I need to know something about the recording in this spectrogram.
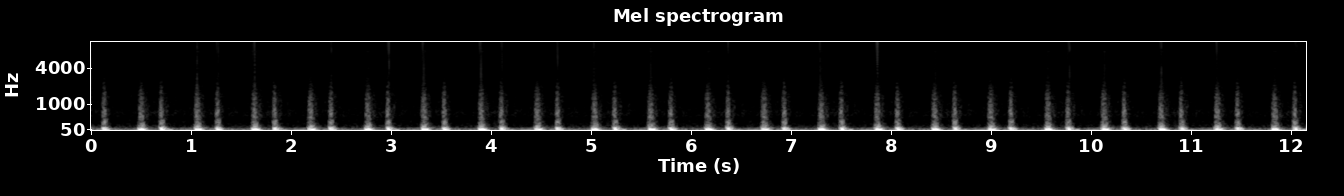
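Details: ASMR heartbeat with ear-cupping effect, muffled underwater-like, no talking: steady paired thumps at a quick pace, about 130 beats a minute; fast-rate heartbeat.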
